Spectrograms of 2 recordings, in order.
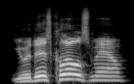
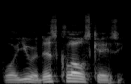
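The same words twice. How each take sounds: First: Louder, higher exclamation; emphatic near-miss remark. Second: Softer, lower disbelief; subdued near-miss remark. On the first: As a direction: push it up and out emphatically. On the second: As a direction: say it low and subdued. First take on a near miss. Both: Real, not acted.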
